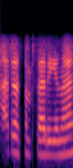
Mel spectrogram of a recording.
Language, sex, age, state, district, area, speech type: Malayalam, female, 30-45, Kerala, Alappuzha, rural, conversation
